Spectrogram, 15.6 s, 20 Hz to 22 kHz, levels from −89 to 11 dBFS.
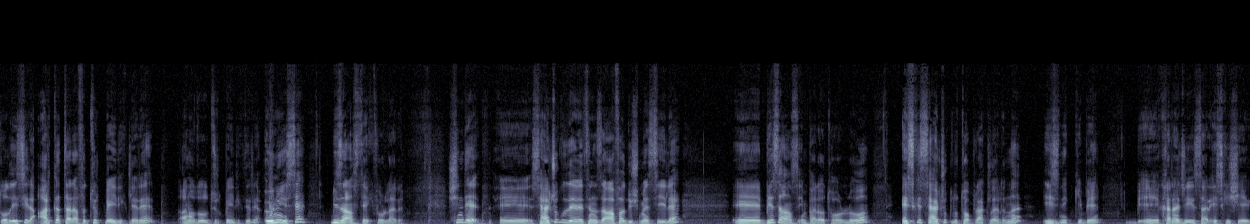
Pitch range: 120-175 Hz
